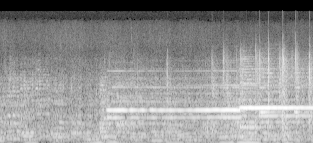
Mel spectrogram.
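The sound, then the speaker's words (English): Someone pounds repeatedly on a locked door, the heavy blows coming faster and louder toward the end, over a dense, droning musical background with a sustained tone. “We'll have to break it down, it's locked.”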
